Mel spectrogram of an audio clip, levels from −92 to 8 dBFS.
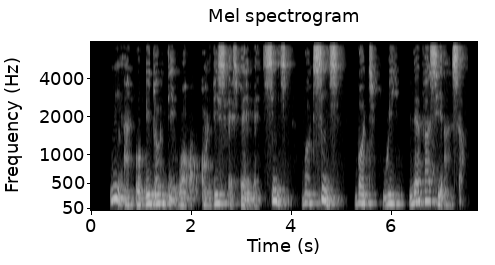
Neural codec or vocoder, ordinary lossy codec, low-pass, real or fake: codec, 16 kHz, 16 kbps, FunCodec, trained on Chinese and English, 50 frames a second; none; 7.2 kHz; fake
